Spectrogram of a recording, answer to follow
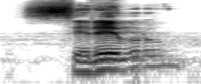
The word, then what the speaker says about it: cerebro: Vejamos: democracia, cerebro, imbécil, imã, álcool, alguien, alergia, cráter, elogio, academia, atmósfera, fútbol, gaucho, límite, oxígeno, régimen. Viu que a sílaba tônica é diferente de como se pronunciaria essa palavra em português?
